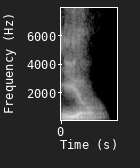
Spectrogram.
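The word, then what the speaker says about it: Újhely: Hungary ended up in eel which if you know called I don't know the long Hungarian pronounce sat u u j h l y is the way you would write eel in Hungarian eel is very famous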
